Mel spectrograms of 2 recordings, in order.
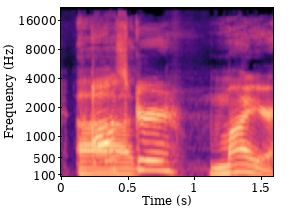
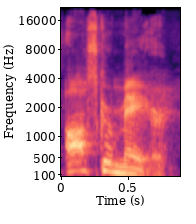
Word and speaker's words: Oscar Mayer: pronounce it too because this one is also pronunciation apparently meyer for some yeah meyer oscar meyer spelled e y e r yeah exactly well we're wrong here it's oscar mayer and it's this episode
